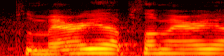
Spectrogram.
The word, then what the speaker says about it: plumeria: I believe they're plumeria flower. Plumeria? I'm not sure how you pronounce.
